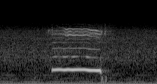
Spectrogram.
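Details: Pet Chow Chow Sugar vocalizing at her owner, a single steady, level, whistle-like whine lasting about half a second that ends in a brief drop, heard against a quiet indoor background.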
